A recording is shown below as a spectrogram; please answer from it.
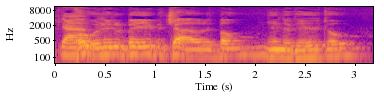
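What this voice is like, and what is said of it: Sung impression of a famous singer. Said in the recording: “Some sort of Elvis rendition or something. But it sounds like Buddy Pavarotti”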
